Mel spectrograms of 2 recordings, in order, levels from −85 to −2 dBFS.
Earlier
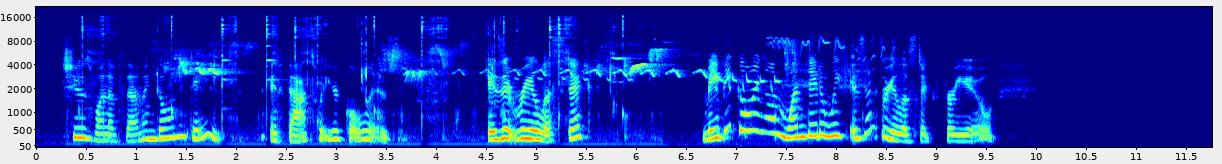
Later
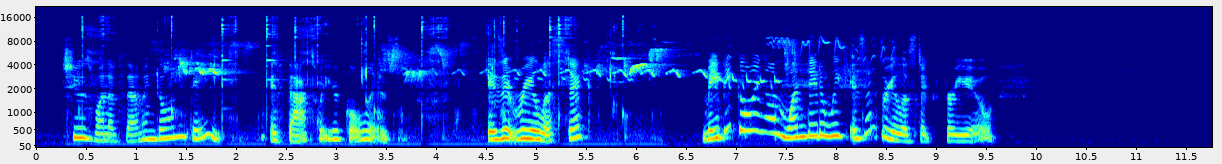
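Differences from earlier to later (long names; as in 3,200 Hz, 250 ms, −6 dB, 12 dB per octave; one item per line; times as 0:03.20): second sound: add low-shelf EQ 200 Hz +11.5 dB
master: add Butterworth band-reject 1,900 Hz, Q 5.8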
